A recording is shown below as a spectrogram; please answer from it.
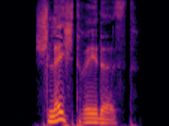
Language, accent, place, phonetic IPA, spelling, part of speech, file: German, Germany, Berlin, [ˈʃlɛçtˌʁeːdəst], schlechtredest, verb, De-schlechtredest.ogg
- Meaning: inflection of schlechtreden: 1. second-person singular dependent present 2. second-person singular dependent subjunctive I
